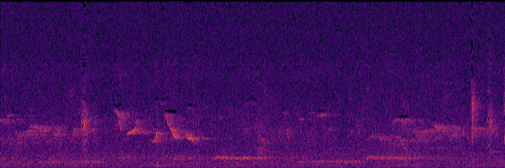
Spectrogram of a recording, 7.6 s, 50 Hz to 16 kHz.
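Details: Common Tailorbird, an adult, in Ubon Ratchathani, Thailand, on 20 April 2022, giving a brief burst of high, sharp notes that slide downward, then quieter scattered chips, with lower drawn-out whistles from other birds behind.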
